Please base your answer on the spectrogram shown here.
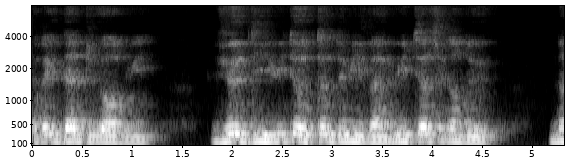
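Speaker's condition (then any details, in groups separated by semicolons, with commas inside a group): Multiple sclerosis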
